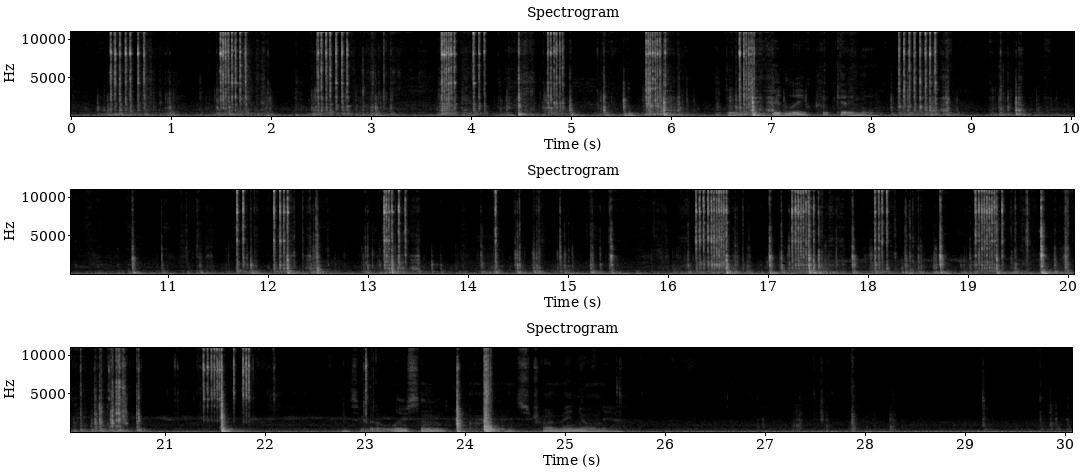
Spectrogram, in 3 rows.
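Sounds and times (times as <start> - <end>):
socket ratchet clicking: 0.3 - 3.0, 3.7 - 5.0, 5.7 - 6.1, 6.7 - 7.0, 8.2 - 8.8, 11.7 - 12.4, 13.1 - 13.5, 16.2 - 18.3, 19.0 - 19.7, 21.3 - 22.0.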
